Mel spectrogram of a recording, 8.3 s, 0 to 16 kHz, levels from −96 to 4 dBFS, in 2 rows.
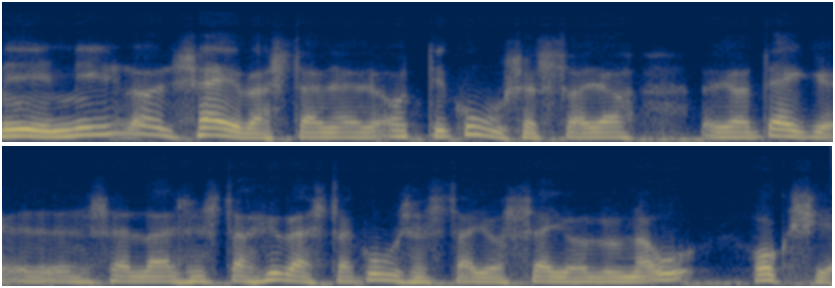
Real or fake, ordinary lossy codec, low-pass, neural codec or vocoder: fake; Opus, 32 kbps; 14.4 kHz; autoencoder, 48 kHz, 32 numbers a frame, DAC-VAE, trained on Japanese speech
